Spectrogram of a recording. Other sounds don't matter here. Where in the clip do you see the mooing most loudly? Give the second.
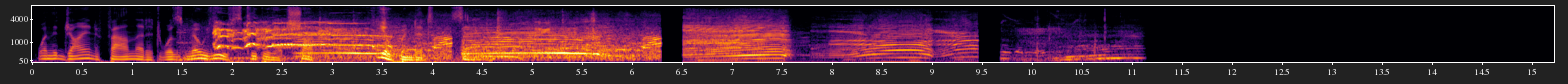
5 s.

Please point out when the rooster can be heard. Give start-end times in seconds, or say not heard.
1.4-4.7.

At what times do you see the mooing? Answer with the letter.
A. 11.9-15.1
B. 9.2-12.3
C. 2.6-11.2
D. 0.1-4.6
C.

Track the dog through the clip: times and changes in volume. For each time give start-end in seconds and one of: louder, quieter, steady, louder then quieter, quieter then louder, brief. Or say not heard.
not heard.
